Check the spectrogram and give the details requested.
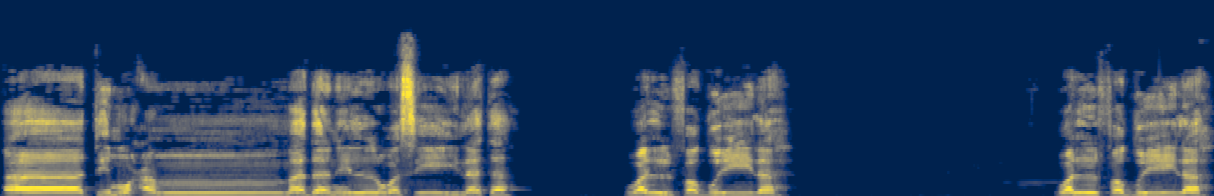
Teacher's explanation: ضاد موٹا ہوگا اور ضاد کے بعد یا ہے، تھوڑا سا لمبا کریں گے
